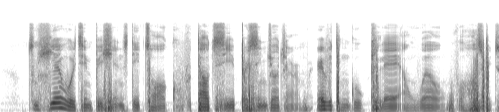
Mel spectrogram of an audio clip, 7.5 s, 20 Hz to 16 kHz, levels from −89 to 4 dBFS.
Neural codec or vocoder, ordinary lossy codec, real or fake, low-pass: none; none; real; 7.2 kHz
